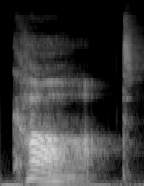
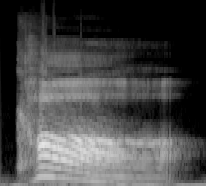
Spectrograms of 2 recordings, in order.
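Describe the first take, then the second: First: The word is said quickly at natural speed. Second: The vowel is held long and said slowly. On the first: "And then at natural speed" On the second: "followed by the two second rule"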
